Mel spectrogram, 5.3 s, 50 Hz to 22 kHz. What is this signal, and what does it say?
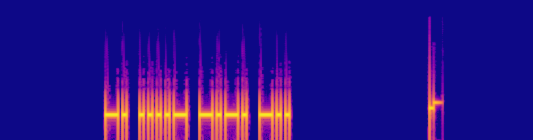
Morse code, heard as a keyed tone, about 28 wpm, 700 Hz. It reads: N4CD
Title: Easy Call Signs - 28wpm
